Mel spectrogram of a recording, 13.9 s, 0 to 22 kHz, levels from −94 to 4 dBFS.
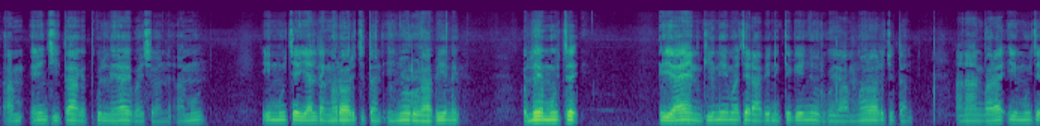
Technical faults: HE-AAC compression

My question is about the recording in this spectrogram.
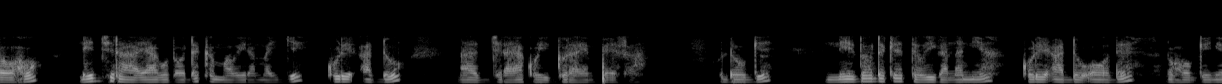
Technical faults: none

